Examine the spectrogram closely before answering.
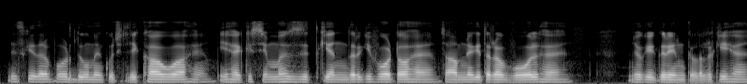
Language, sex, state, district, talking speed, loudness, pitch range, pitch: Hindi, male, Rajasthan, Churu, 215 wpm, -19 LUFS, 115-120 Hz, 115 Hz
